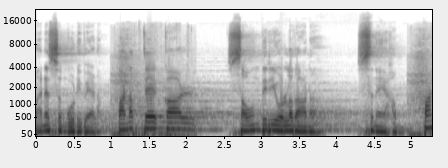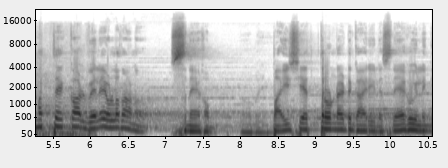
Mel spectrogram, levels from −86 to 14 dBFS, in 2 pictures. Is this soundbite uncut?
no; 2 cuts; at 0.9 s, 5.0 s

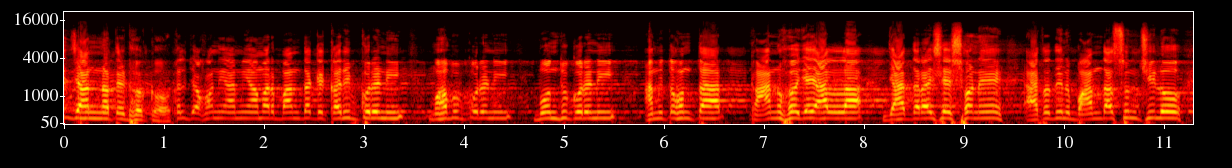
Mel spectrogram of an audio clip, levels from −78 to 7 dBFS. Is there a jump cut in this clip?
yes; 1 cut; at 1.1 s

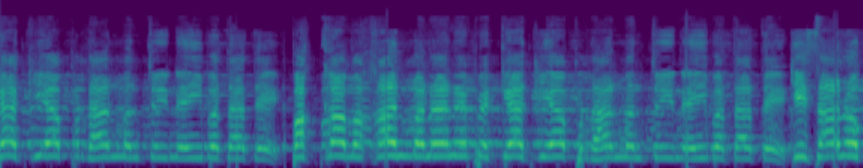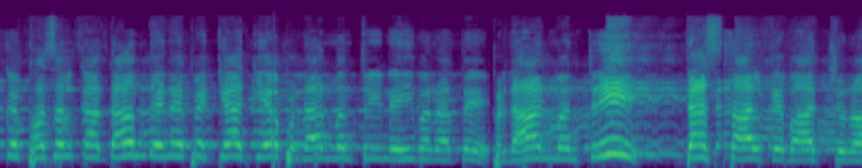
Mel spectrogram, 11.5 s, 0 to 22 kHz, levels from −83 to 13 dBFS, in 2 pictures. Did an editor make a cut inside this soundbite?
yes; 3 cuts; at 1.9 s, 5.2 s, 9.0 s

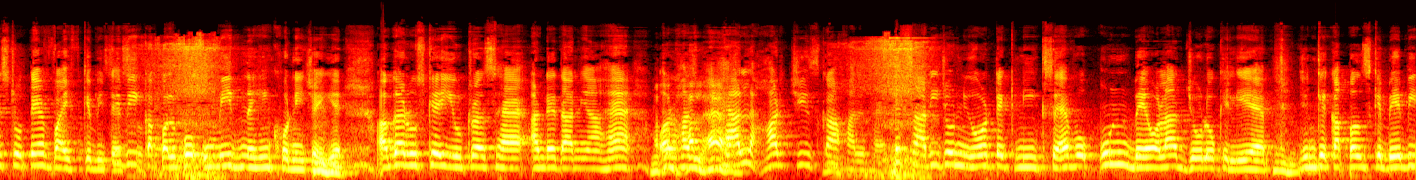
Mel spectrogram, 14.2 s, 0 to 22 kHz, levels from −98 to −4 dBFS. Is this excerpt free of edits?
no; 2 cuts; at 1.3 s, 9.0 s

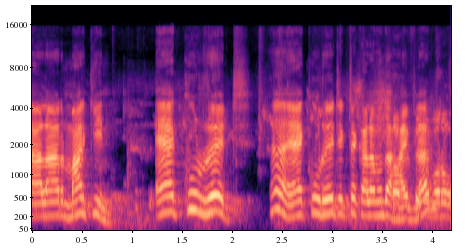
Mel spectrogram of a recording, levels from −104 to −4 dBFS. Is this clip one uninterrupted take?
yes; 0 cuts

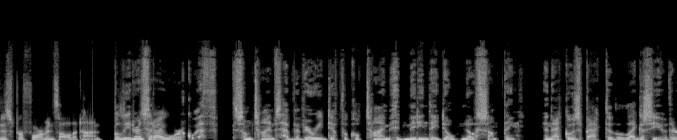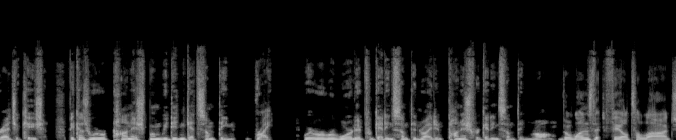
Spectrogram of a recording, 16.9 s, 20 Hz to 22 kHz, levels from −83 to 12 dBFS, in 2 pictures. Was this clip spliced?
yes; 2 cuts; at 1.3 s, 15.4 s

